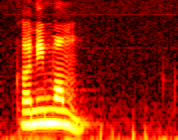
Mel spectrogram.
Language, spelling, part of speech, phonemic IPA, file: Tamil, கனிமம், noun, /kɐnɪmɐm/, Ta-கனிமம்.ogg
- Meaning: mineral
